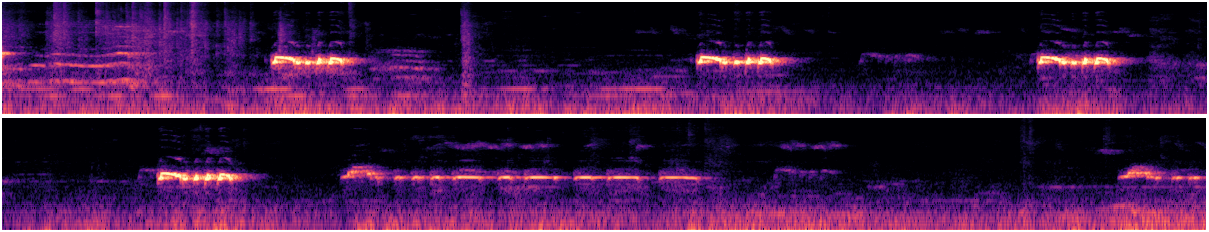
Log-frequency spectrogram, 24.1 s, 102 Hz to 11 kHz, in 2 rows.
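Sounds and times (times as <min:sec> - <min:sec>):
dove cooing: 0:00.0 - 0:03.7, 0:06.9 - 0:07.9, 0:10.3 - 0:11.4, 0:13.4 - 0:14.6, 0:15.4 - 0:20.4, 0:23.2 - 0:24.0
faint bird chirps: 0:00.0 - 0:24.0.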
